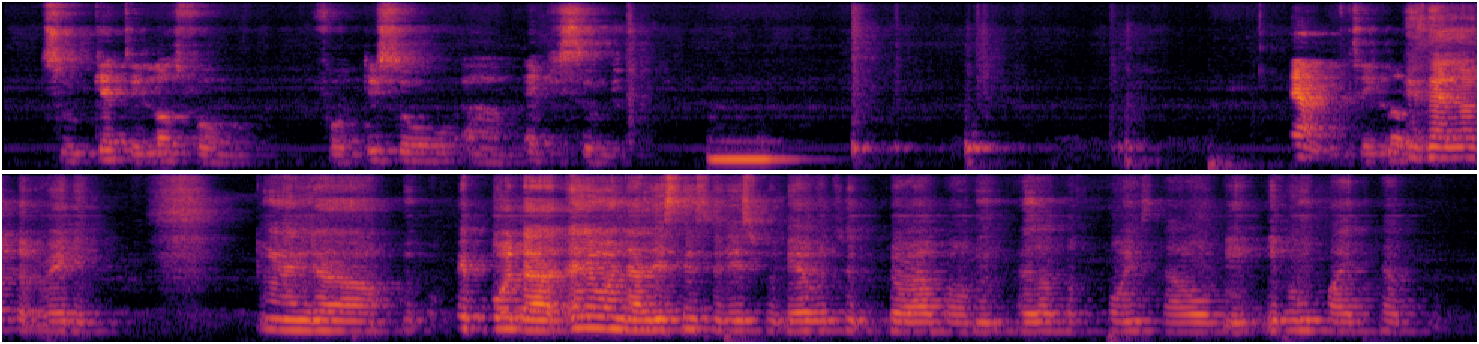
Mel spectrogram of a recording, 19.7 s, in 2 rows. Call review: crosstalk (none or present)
none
